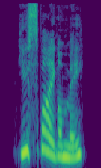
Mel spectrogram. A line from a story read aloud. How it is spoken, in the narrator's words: she shouted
